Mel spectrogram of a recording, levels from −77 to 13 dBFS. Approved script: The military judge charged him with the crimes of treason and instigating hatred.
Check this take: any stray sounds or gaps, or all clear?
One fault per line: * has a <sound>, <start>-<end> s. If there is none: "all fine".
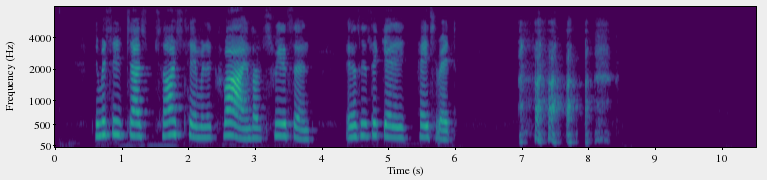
* has a laugh, 6.9-8.5 s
